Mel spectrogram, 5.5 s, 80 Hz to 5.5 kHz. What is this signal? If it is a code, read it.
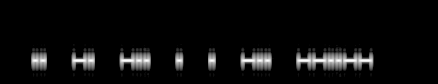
Morse code, heard as a keyed tone, about 25 wpm, spaced as for 16 wpm, 700 Hz. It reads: INDEED,
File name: Pinocchio / Pinocchio ch2 10 25 ik1hge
